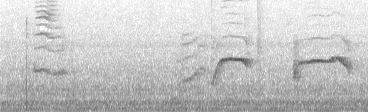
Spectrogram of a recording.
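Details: Mother domestic cat calling her playing and sleeping kittens to wake for lunch: a short chirp, then two drawn-out meows, each rising then holding level and falling slightly, in a quiet room.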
